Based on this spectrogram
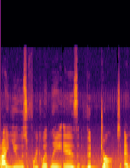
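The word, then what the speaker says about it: Dyrt: use frequently is the dirt and that's spelled with a Y d-y-r-t it's very similar to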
